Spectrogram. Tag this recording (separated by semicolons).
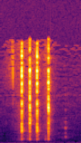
logitech; mouse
